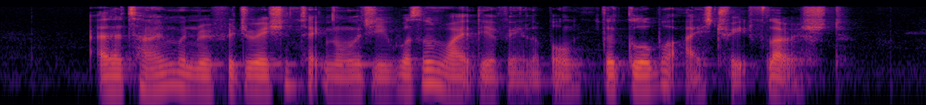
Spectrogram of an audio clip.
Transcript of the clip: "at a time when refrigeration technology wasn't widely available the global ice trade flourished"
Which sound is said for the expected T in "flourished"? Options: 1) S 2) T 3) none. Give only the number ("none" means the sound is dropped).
2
